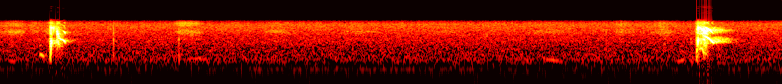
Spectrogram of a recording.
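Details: Two short, sharp hiccup sounds about six seconds apart, with quiet background hiss; hiccups.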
